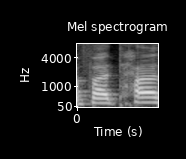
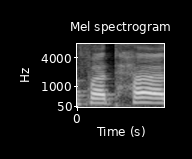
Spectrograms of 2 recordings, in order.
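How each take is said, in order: No difference in how they are said.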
